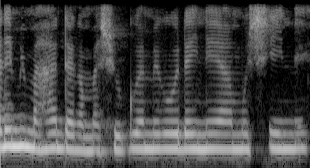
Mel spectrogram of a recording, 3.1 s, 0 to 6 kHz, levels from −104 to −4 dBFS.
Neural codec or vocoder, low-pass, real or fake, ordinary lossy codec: none; 5.4 kHz; real; none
